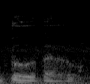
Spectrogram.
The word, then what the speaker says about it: Bourbeau: I expect you to address me as Sir, or better yet, as Monsieur de Bourbeau. Fine. Monsieur de Bourbeau. The emphasis falls on the last syllable.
